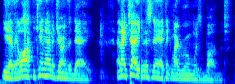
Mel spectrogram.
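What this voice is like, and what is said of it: Rhode Island accent, Boston-New York blend. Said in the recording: “You sound like him... Where are you from? Brooklyn?... Are you from New York?... I'm from Rhode Island... I hear the Rhode Island. Yeah, the Rhode Island accent is... it's between like, Boston and New York.”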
